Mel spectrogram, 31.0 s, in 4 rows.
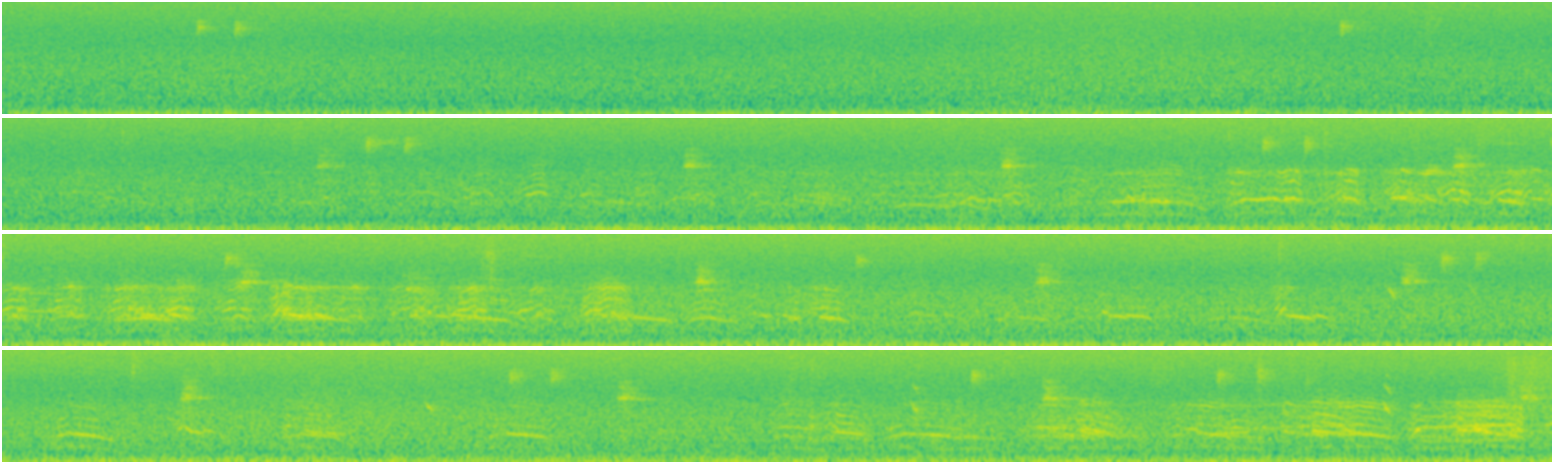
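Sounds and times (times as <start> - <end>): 
sea at the Lérins islands: 0.0 - 30.9
gulls calling at the Lérins islands: 9.4 - 30.9.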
